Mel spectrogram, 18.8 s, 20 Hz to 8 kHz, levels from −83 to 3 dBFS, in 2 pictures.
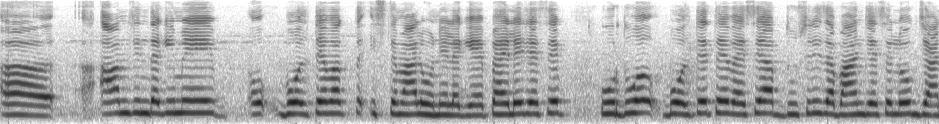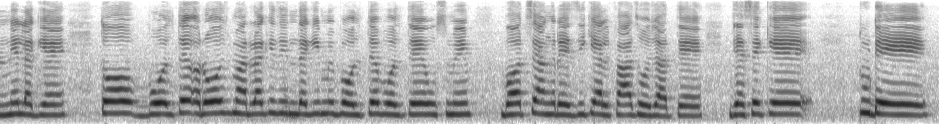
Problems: none marked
